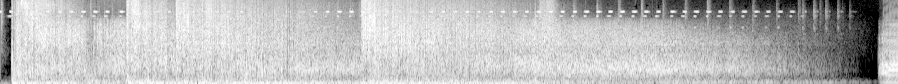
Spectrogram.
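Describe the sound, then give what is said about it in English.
Explosion sound effect of Earth being destroyed in a comedy sketch: a loud, sustained roaring blast that gradually thins and fades, cuts off abruptly, then a fresh burst hits right at the end. “So you've destroyed Earth in a sketch.”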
